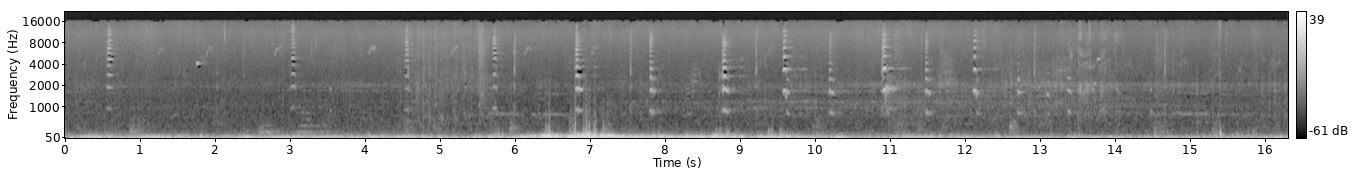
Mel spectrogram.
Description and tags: Birds are heard playing with the water and wind. Recorded with a Zoom h1 recorder.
